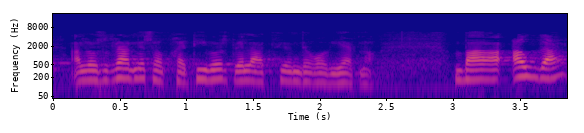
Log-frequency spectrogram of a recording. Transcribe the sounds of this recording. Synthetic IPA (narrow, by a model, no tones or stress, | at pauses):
a̰lo̞zɣɾand̪e̞so̞βxe̞t̪iβ̞o̞zðe̞laːksio̞nd̪e̞ɣ̞o̞βje̞ɾno | baawða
